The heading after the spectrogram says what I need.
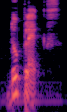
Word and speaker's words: duplex: In words ending in X, such as apex, index, latex, silex, duplex, and unisex, the X is pronounced as KS, so duplex is pronounced D-U-P-L-E-K-S, duplex.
